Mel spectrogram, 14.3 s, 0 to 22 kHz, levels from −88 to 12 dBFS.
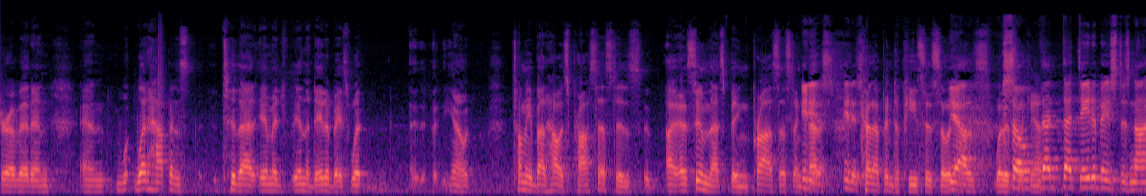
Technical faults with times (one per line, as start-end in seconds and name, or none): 1.97-2.08 loose connector crackle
